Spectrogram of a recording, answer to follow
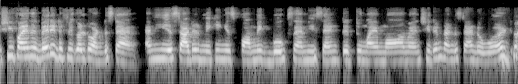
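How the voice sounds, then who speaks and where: Speaking very fast with hardly any pauses, a woman with an Indian accent uses a fairly high pitch and fairly even intonation. The sound is dry and close with no echo. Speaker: digital marketing executive. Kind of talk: casual chat.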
